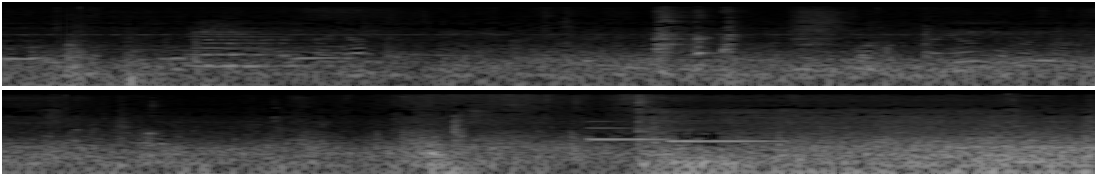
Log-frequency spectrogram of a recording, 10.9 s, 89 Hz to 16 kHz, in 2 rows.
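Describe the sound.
A Hankyu 9300 series Kyoto Line limited express train running from Kawaramachi to Osaka-umeda with a continuous low rumble and rolling roar. A few brief tonal squeals and rattles rise over it, and there are faint voices and onboard announcements, including for Awaji station.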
